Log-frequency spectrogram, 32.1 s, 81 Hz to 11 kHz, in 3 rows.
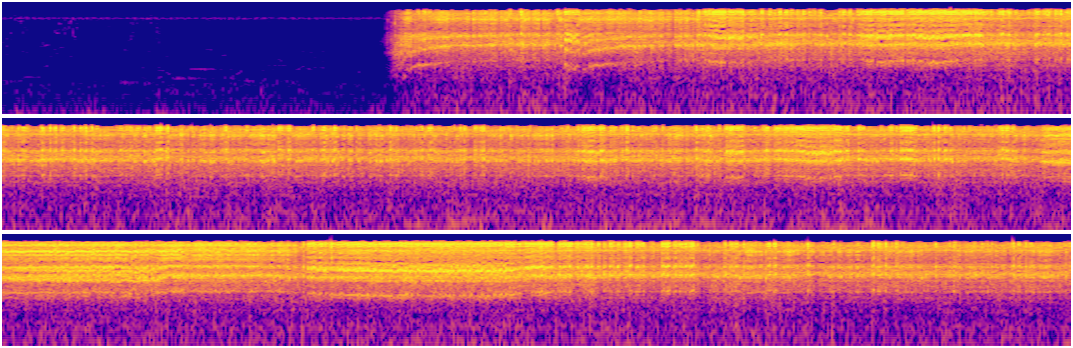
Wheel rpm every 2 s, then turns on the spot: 0, 0, 110, 210, 220, 230, 240, 240, 240, 230, 230, 210, 220, 220, 230, 230.
none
